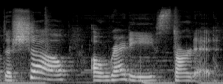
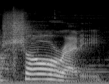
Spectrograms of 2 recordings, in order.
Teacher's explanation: Show 后面是一个元音嘛 Already 它也是一个元音所以这两个中间呢就不能断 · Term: 连音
